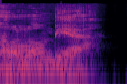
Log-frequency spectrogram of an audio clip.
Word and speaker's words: Colombia: It's not Colombia. Colombia. Colombia is how you would say it correctly.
